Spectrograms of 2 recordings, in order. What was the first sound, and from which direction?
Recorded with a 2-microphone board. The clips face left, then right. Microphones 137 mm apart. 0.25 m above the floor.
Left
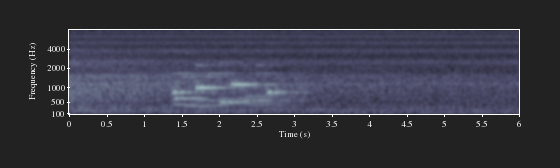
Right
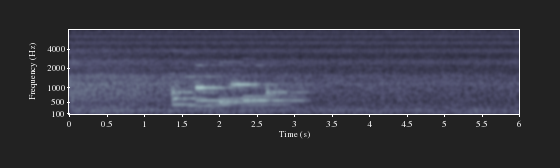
A ringtone, 50° right (ahead or behind).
